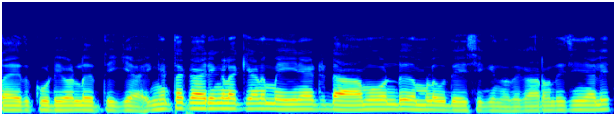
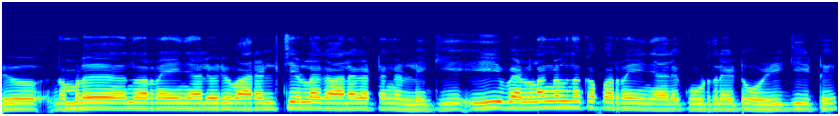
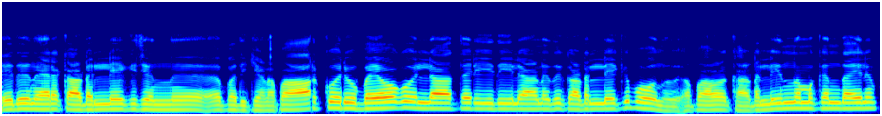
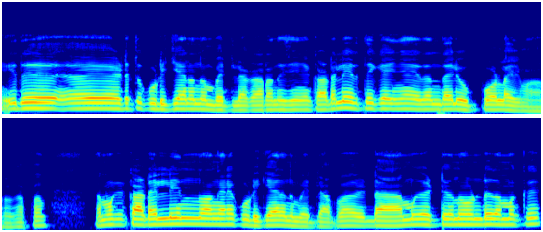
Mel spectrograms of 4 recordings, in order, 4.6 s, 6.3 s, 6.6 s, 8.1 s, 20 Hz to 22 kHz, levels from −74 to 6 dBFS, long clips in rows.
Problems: none marked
